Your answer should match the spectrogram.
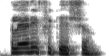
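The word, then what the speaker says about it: clarification: ठीक है ना और टी आई ओ को हम क्या पढ़ते है श और एन से न फिकेशन ठीक है ना फिकेशन क्लेरिफिकेशन क्लेरिफिकेशन का मतलब होता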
